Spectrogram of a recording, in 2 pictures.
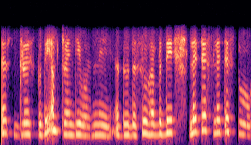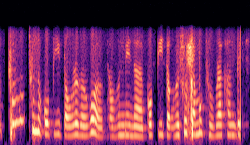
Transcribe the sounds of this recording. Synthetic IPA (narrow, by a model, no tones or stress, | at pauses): esdɾesbudiʔa̰mtɾentiwazniɐ̰dudɐsuɦajbɐdiletestletestutʰum̚tʰunɐkopitawɾɐɡɐɡotawbɐninɐkopitawbɐsukamuk̚tʰubɾakʰaŋdi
